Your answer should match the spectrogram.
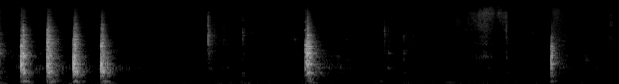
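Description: Stack of card stock knocked edge-down on a hard surface to square it: five quick knocks at about four a second, then a single knock a couple of seconds later and a lighter one near the end, with a brief papery rustle just before it.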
